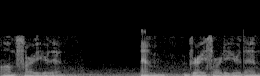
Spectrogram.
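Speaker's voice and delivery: gently, with real sympathy; sincere sympathy. Real, not acted. Viewer lost their house.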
